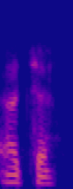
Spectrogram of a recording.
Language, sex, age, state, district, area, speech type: Santali, male, 45-60, West Bengal, Purulia, rural, conversation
